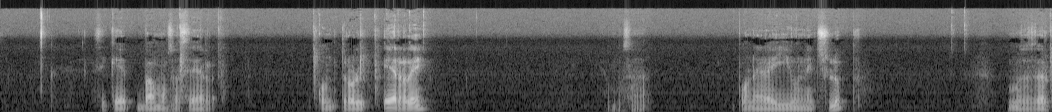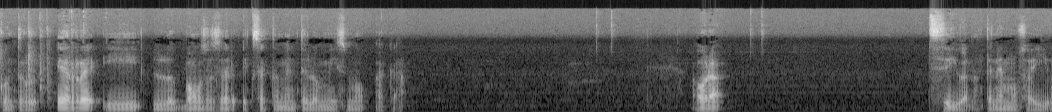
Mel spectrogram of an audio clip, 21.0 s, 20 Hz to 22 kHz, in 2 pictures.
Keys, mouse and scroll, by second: 0.2-0.7 scroll up 1, 2.7-3.0 shift+scroll down 2, 3.6 ctrl+r, 4.1 ctrl+click, 9.6 click, 10.8 ctrl+r, 11.2 ctrl+click, 16.5 click, 18.0 click.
